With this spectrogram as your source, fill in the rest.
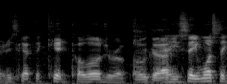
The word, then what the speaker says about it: Calogero: It sounded a little more Italian the way he said it. That's why He I say said. congelado, which means frozen in Spanish. I only, honestly, I only heard it the way the Italians do said it, but I know they don't enunciate every syllable.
